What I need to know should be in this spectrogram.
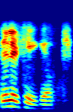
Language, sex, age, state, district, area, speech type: Urdu, male, 18-30, Uttar Pradesh, Rampur, urban, conversation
